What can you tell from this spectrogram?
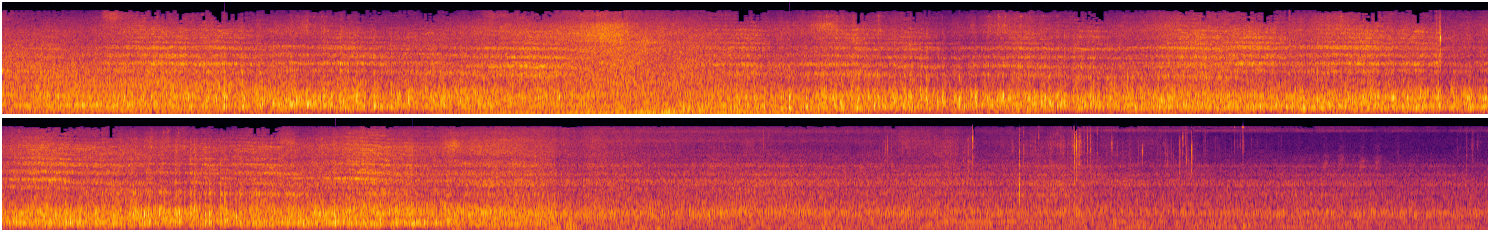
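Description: Metro-North push-pull passenger coaches rolling past close by, gathering speed: a steady loud rumble of wheels with clickety-clack over the rail joints and some metallic ringing. About two-thirds of the way through the sound begins to fade steadily as the end of the train pulls away.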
